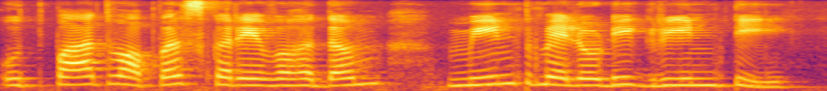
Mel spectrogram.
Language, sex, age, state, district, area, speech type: Hindi, female, 45-60, Madhya Pradesh, Betul, urban, read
